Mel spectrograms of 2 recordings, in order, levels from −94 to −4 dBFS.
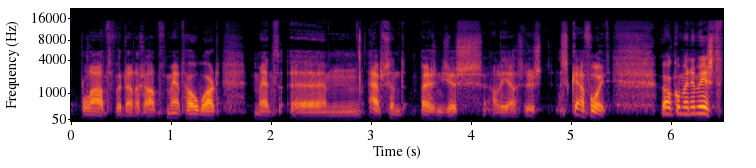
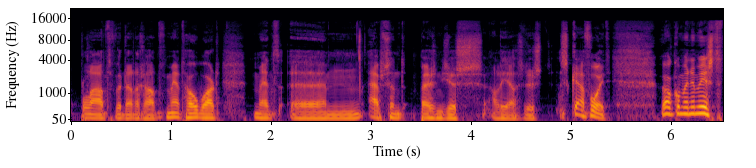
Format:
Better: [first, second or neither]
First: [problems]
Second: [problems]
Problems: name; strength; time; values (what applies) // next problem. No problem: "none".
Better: second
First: thin; very; fading below 300 Hz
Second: none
